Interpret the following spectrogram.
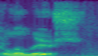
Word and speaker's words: Lalush: Lou is it that's that how I say Louch Louch okay I will say it I'll say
